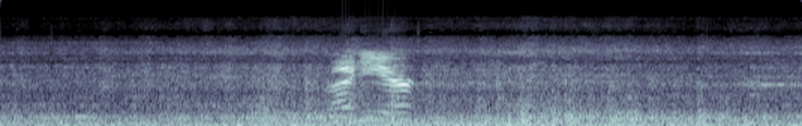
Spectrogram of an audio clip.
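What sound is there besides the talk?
mixed freight train passing at Davie, West Virginia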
